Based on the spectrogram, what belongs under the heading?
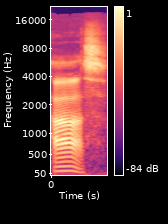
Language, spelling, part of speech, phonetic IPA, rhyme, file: German, As, noun, [aːs], -aːs, De-As.ogg
- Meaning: 1. as, a unit and a Roman coin 2. ace, a playing card 3. A-flat 4. plural of A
